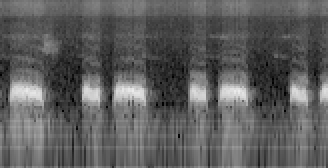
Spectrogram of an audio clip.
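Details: Spotted dove used as a ground decoy bird for trapping, cooing in the style called Đồng Pha: low hollow coos, each short note followed by a longer drawn coo, about seven notes in three seconds in quiet surroundings.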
